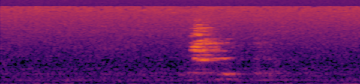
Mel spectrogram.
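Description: Near silence in a room, broken once, a little over a second in, by a short high-pitched squeak.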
